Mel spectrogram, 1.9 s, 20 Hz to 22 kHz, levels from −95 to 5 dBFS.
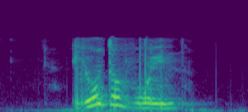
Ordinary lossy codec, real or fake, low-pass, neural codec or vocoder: AAC, 24 kbps; fake; 5.4 kHz; vocoder, 22.05 kHz, 80 mel bands, WaveNeXt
